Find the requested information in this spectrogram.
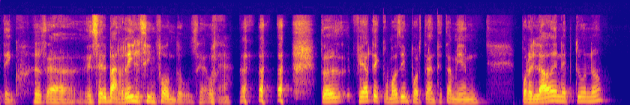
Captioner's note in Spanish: risas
